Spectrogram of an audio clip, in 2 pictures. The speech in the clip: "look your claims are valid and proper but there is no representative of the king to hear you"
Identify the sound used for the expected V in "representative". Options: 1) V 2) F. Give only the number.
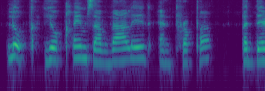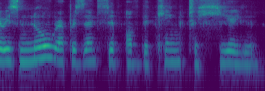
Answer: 1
